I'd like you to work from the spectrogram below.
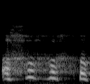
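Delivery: laughing, high and breathy giggle.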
